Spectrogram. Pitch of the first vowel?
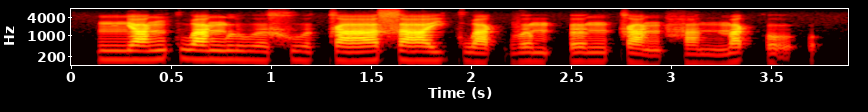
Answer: rising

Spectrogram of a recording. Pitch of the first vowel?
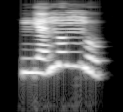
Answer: rising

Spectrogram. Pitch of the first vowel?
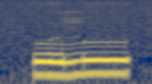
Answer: low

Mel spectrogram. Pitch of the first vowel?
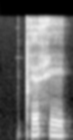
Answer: rising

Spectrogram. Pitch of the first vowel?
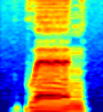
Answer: low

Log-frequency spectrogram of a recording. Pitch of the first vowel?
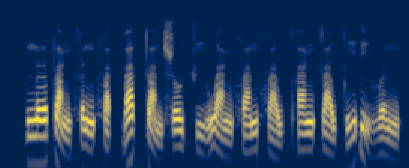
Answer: rising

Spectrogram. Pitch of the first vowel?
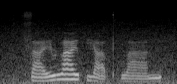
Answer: rising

